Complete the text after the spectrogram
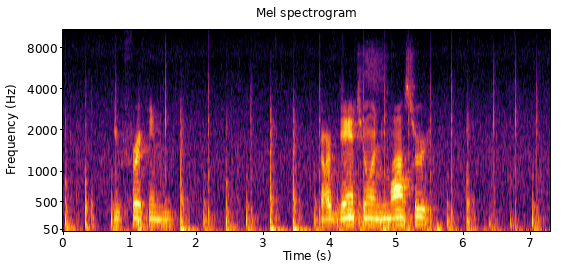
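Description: Footsteps tap quickly on wooden boards.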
